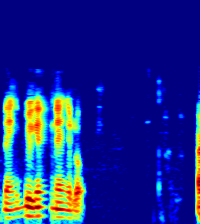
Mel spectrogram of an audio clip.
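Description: A voice speaking for under a second, then a pause with a few faint clicks.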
